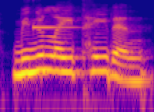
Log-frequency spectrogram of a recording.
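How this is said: It is said in the Prague dialect form. This marks the speaker as from the Prague region. "프랑스 사람들은 미눌레이 테이덴 이런 식으로 표현을 합니다"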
